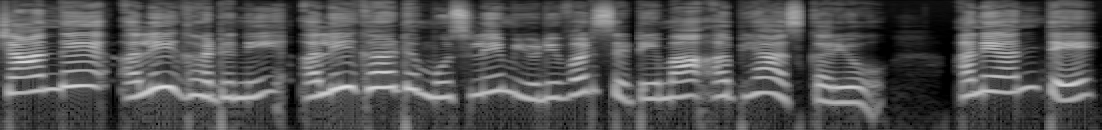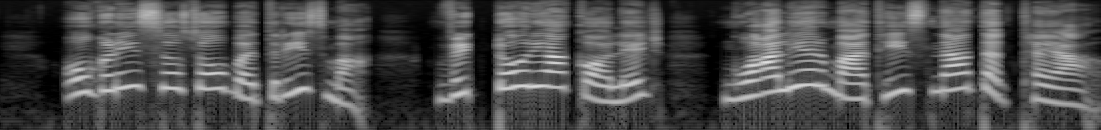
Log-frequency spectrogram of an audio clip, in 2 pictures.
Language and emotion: Gujarati, neutral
